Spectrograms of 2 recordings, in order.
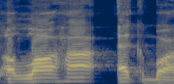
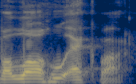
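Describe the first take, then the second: First: Allah ends without a vowel before Akbar. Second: Allah ends with a 'u' vowel before Akbar. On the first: The speaker calls it wrong. "a person makes a mistake and changes the i'rab" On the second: The speaker calls it right. "instead of Allahu Akbar"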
